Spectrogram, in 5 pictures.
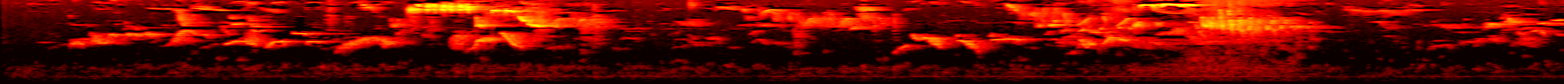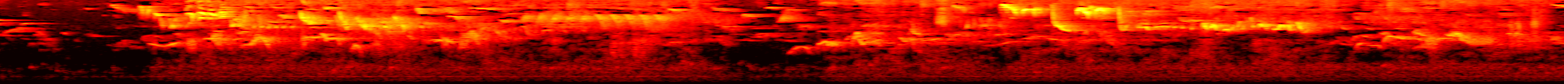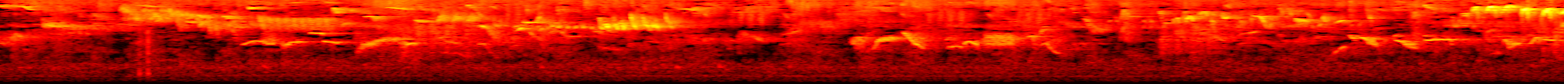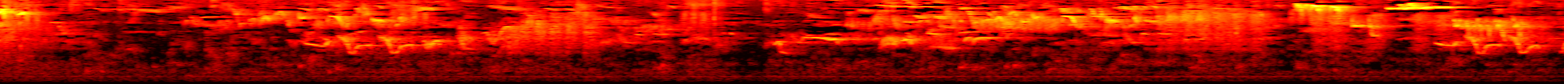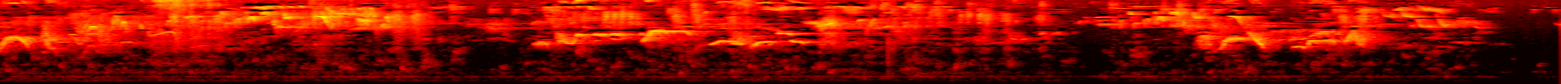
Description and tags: Birds singing in the evening forest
